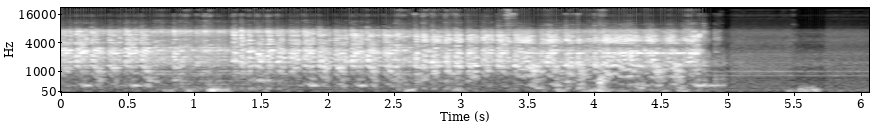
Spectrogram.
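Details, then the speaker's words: 1986 Jaguar XJ6 unstarted for two years: engine catches and runs raggedly about five seconds then cuts out, dying when accelerated; stalls after starting. "you see the fire has died the fire has gone off so let's start again [Music] oh [Music] you see the problem once we start and try to accelerate then the fire goes off"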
